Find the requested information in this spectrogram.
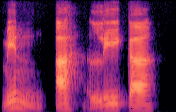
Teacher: Nun sukun bertemu dengan huruf alif, bacaan idhar, dibaca jelas.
